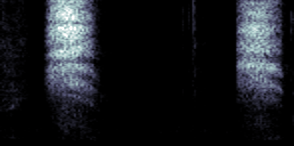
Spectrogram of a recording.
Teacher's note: It's with the tongue further forward and high in the mouth making a very shallow place for the air to go through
